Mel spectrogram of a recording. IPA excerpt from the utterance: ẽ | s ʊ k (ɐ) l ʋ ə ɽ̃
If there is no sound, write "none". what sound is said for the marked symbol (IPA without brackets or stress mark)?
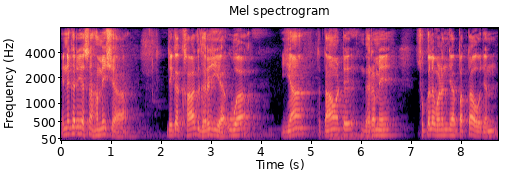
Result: ə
